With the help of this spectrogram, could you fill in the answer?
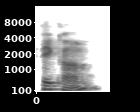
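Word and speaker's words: PACOM: 선언입니다 자 그다음 어 커맨드는 줄여서 페이컴이라고 줄여 쓰고 발음을 하고 그래요 페이컴 자 그다음 트랜지션 세리머니는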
